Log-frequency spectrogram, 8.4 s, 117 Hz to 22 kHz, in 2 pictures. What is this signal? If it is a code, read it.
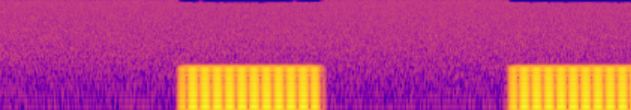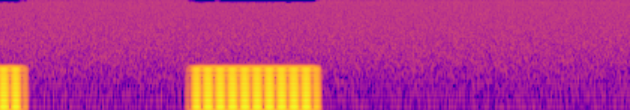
Ship horn signal, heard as a ship's horn, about 90 Hz. 3 short. At sea: I am operating astern propulsion.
